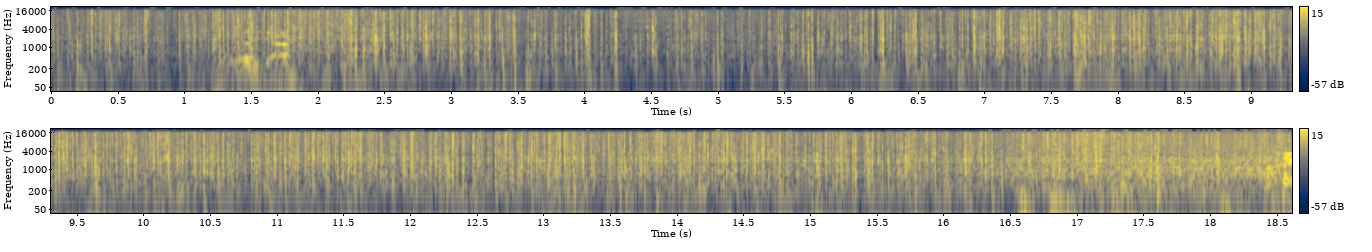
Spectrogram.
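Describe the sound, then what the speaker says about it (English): Heavy rain hammering steadily on a wooden shack at an overnight camp, a dense, constant roar of drops across the whole stretch, with a brief spoken phrase near the start. "This is proper heavy rain coming in."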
